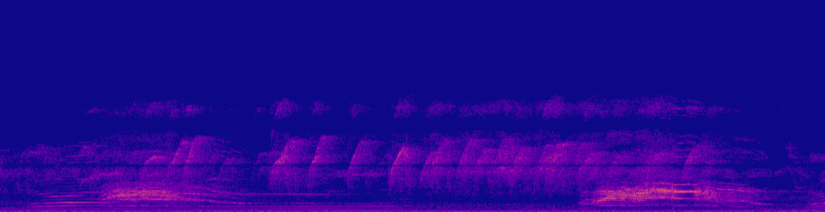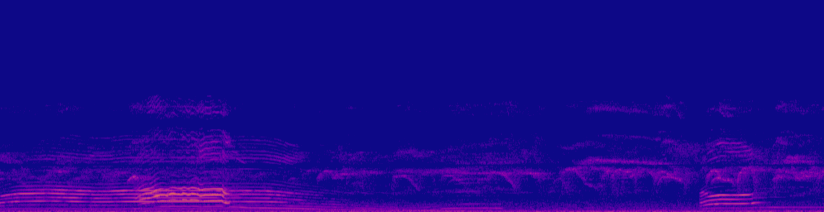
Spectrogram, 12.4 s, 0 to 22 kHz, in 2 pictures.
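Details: Two wild cats early in the morning on 18 November 2021, trading drawn-out wavering yowls and meows, rising and falling in long harmonic-rich wails with short pauses between, faint background hiss.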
